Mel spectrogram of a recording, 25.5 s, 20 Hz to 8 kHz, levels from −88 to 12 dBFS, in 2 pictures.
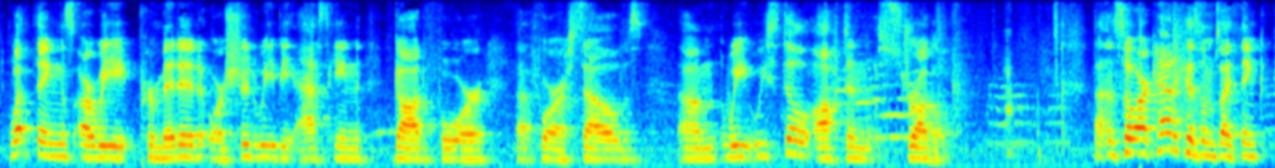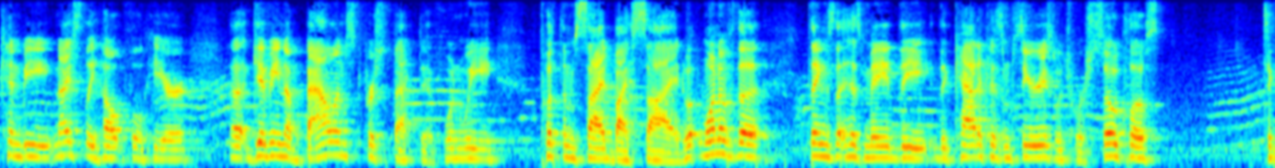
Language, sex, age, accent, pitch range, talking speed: English, male, 30-49, American, 125-170 Hz, 145 wpm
